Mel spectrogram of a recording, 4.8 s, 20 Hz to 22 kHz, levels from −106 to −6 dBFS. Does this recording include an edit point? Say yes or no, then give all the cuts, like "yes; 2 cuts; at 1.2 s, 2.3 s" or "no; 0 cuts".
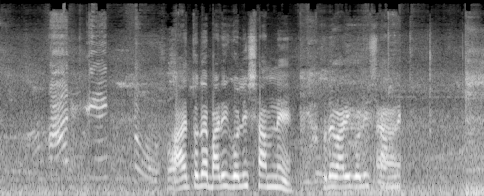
yes; 1 cut; at 3.9 s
